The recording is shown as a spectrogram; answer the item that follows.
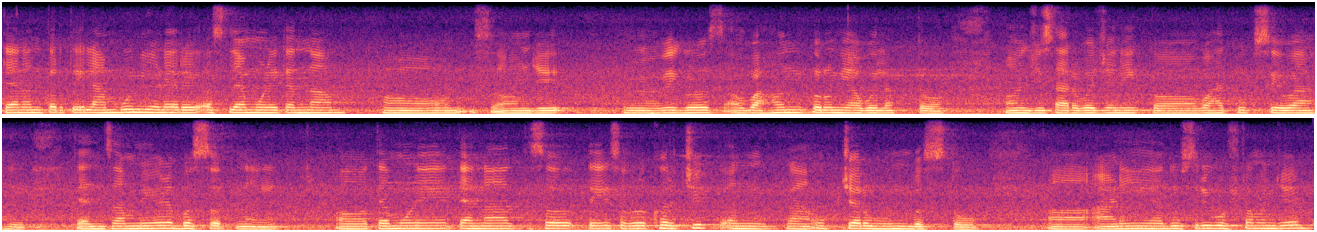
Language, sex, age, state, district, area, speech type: Marathi, female, 30-45, Maharashtra, Sindhudurg, rural, spontaneous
